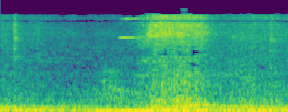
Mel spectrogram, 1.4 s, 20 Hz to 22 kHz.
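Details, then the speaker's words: Chevy Mule (UTV) with 350 V8 after new plugs and wires and a fixed transmission fluid leak (new hose clamps): deep rumble swelling through a quick rev, smooth and steady with no misfire, sounding better with more power; idling a little high. Normal revving. "That sounds a lot better, fellas. I guess we'll just have to see. A little more power now."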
